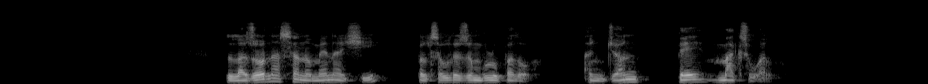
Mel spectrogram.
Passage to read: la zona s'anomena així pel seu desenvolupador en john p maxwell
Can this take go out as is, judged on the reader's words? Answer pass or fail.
pass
